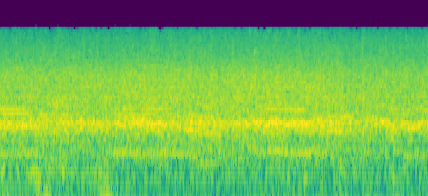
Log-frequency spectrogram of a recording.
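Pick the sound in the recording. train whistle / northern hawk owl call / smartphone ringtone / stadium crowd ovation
stadium crowd ovation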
